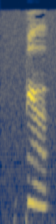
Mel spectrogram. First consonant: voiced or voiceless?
voiceless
